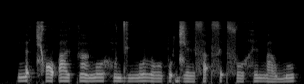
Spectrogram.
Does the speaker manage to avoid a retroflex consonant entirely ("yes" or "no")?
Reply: yes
